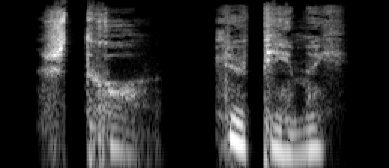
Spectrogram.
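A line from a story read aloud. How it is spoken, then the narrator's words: Breathy whisper. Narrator (Russian): С придыханием шепнула плутовка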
